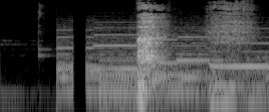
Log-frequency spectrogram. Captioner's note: sigh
